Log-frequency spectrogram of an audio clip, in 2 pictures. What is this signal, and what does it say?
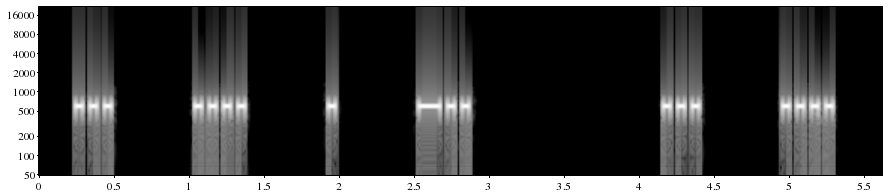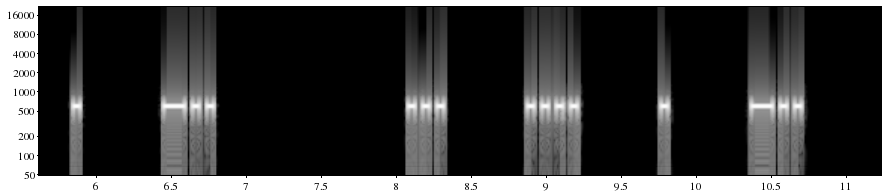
Morse code, heard as a keyed tone, about 25 wpm, spaced as for 12 wpm, 600 Hz. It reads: SHED SHED SHED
